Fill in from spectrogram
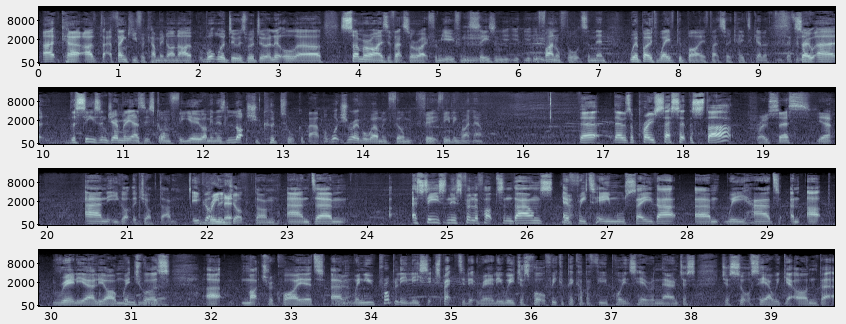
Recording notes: AFC Bournemouth fans of all ages came on the microphone after the post-match celebrations at Dean Court. Chatted to some veruy happy Cherries outside the ground.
